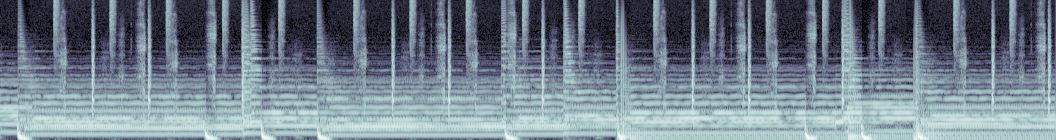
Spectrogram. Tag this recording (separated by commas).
Music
